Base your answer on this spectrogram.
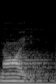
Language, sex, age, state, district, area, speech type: Tamil, female, 60+, Tamil Nadu, Namakkal, rural, read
